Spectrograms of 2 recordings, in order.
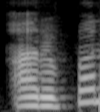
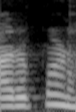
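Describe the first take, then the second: First: अर्पण ending in a plain dental n; wrong dental n. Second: अर्पण ending in curled-tongue ṇ; correct retroflex ṇ. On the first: Teacher showing the common error, अर्पण with dental n. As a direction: say अर्पण as "arpan", n held. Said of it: "अर्पण नहीं होता". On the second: Teacher correcting students, अर्पण with retroflex ṇ. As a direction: flap the final ṇ in अर्पण. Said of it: "अर्पण होता है". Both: Shown as a demonstration.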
